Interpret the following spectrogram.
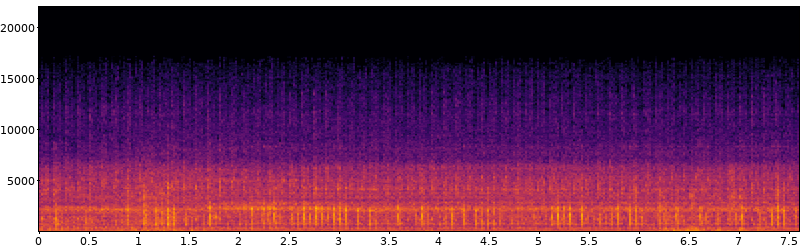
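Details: VAZ 2111 engine at idle: sharp metallic taps stand out over the idle, roughly once a second and unevenly; an engine knock of unknown origin.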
